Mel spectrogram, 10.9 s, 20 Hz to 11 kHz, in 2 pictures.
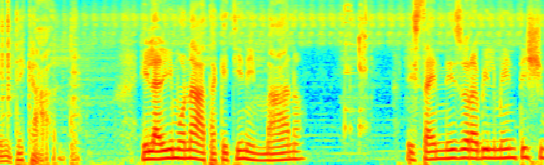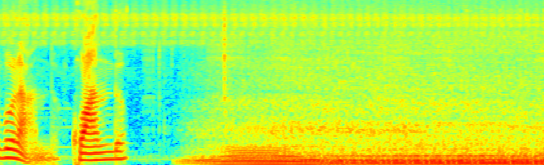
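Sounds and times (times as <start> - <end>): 
faint high insect-like buzz: 0.0 - 9.9
speech: 0.1 - 0.6, 1.4 - 3.1, 4.0 - 6.8
car engine starting up and rumbling: 7.2 - 10.8.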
